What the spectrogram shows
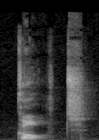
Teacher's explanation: he describes the short O as an open O, as in German, Gott. So sort of oh.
